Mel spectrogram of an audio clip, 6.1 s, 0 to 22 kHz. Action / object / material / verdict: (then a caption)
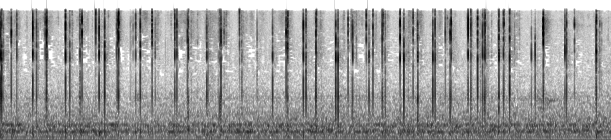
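tap / long acrylic fingernails / acrylic / none. Long almond-shaped acrylic nails with solid pink and lilac glitter polish tap and scratch against the nails of the other hand, close to the mic. About 35 sharp, bright, dry clicks come in quick, uneven bursts with almost no ring. A faint low hum runs steadily underneath.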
